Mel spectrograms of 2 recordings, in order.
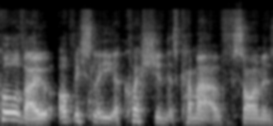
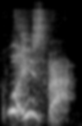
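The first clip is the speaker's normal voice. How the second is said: stretched-out high what-the-hell; baffled disbelief; 4 dB louder than usual. Real, not acted. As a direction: sound utterly bewildered by it. Repeating the question, baffled.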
